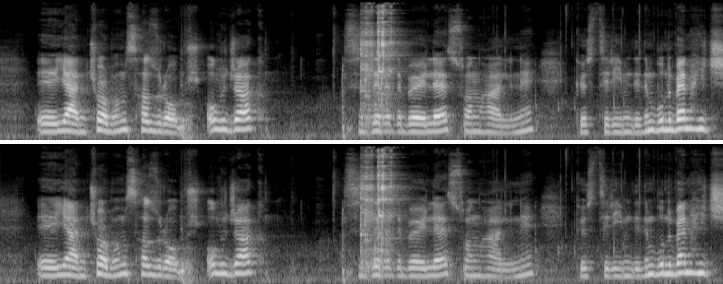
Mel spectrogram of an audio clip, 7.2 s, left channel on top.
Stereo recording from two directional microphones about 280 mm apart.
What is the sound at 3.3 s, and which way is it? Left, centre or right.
Cutlery, centre.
